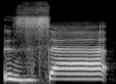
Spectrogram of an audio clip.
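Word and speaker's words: ز: जा ज़ जा का क्या मकरज है?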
